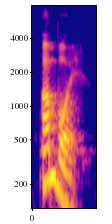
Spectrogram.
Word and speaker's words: Amboy: How do you pronounce the name of the book? How are you pronouncing it? – Amboy. – Amboy, okay. – Which is a mix between American boy.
